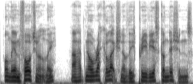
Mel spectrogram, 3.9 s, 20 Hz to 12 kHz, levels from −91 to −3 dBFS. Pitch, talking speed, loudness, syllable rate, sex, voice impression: 105 Hz, 155 wpm, -18 LUFS, 6.8 syllables/s, male, masculine, adult-like, slightly thick, cool, slightly intellectual, calm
